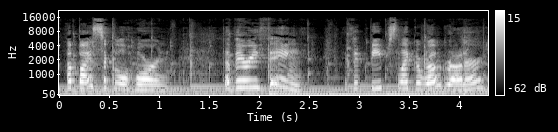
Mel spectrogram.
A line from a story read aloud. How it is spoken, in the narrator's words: cried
